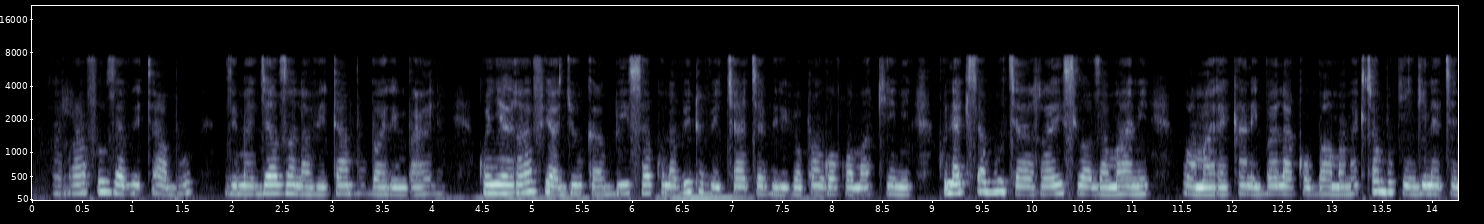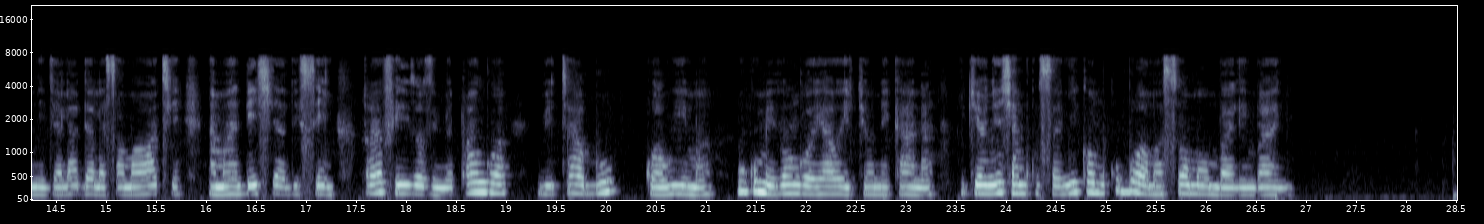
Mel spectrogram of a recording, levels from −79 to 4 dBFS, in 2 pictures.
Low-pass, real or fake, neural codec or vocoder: 7.2 kHz; fake; codec, 44.1 kHz, 7.8 kbps, Pupu-Codec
